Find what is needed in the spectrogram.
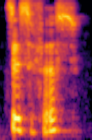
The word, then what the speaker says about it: Sisyphus: Sisyphus, am I pronouncing it right? The Greek myth of Sisyphus.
